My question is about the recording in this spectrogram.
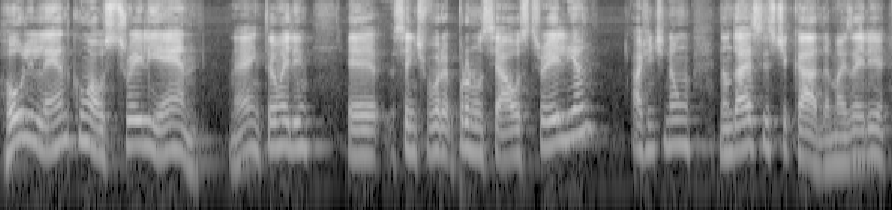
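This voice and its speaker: A man's voice: a little high, animated, a little fast, few pauses, bright, forceful tone. Chatty Brazilian man explaining lyrics. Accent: Brazilian Portuguese. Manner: chatty, thinks aloud, frequent tag "né". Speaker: host explaining song lyrics.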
